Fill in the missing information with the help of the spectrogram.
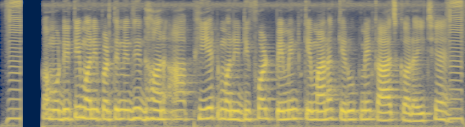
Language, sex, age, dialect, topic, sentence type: Magahi, male, 18-24, Western, banking, statement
